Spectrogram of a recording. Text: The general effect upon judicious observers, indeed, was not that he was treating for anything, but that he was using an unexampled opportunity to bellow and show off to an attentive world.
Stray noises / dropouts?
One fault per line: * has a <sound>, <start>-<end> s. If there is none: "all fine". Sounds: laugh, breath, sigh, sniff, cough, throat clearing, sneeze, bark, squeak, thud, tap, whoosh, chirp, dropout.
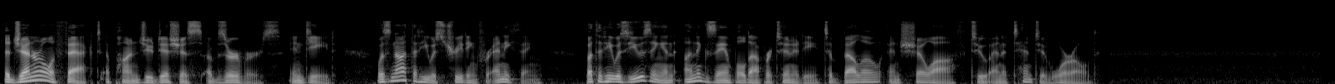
all fine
